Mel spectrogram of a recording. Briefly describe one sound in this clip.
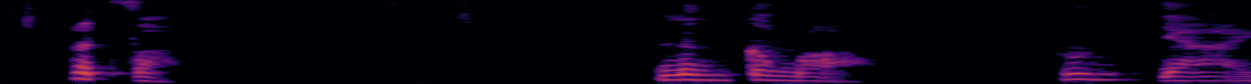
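A woman speaks calmly and close by, giving slow instructions.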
